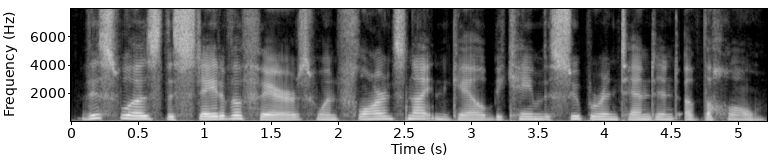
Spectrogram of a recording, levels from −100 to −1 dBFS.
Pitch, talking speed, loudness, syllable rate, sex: 180 Hz, 170 wpm, -19 LUFS, 5.5 syllables/s, female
